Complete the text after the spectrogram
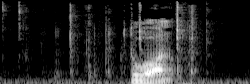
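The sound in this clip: Typing on a computer keyboard while entering text into a regex tool: a few soft, separate key clicks spread across the moment, with a brief louder voiced sound in the middle.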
